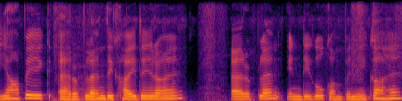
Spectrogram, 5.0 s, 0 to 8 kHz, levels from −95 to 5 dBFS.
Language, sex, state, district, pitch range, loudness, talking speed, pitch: Hindi, female, Bihar, Araria, 205-230 Hz, -24 LUFS, 155 wpm, 220 Hz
